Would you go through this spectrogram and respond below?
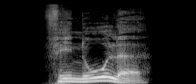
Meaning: nominative/accusative/genitive plural of Phenol
- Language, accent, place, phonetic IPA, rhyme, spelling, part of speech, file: German, Germany, Berlin, [feˈnoːlə], -oːlə, Phenole, noun, De-Phenole.ogg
